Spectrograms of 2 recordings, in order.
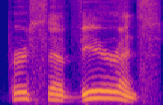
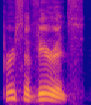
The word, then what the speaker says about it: perseverance: this is a good word here per se perseverance perseverance that means you stick with it you stick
